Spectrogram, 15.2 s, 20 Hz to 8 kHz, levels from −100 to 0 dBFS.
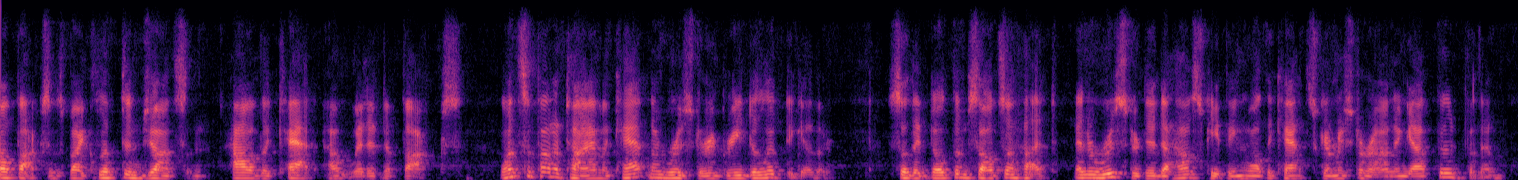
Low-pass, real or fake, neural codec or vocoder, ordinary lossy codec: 7.2 kHz; fake; codec, 44.1 kHz, 7.8 kbps, Pupu-Codec; Opus, 32 kbps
